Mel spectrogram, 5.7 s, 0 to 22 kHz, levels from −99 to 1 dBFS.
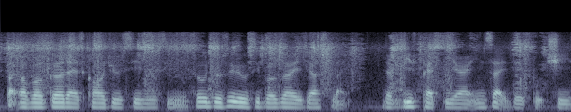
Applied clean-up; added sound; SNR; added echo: none; Walk, footsteps; 6 dB; none.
